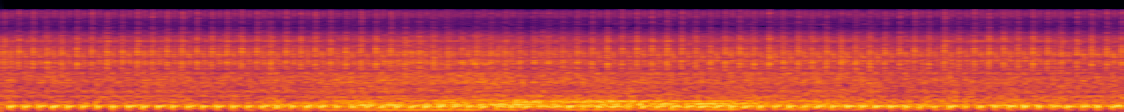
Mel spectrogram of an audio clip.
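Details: Yamaha Soul GT scooter: loud, uneven idle with coarse mechanical rattle. Engine oil was found empty from chronically late oil changes.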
